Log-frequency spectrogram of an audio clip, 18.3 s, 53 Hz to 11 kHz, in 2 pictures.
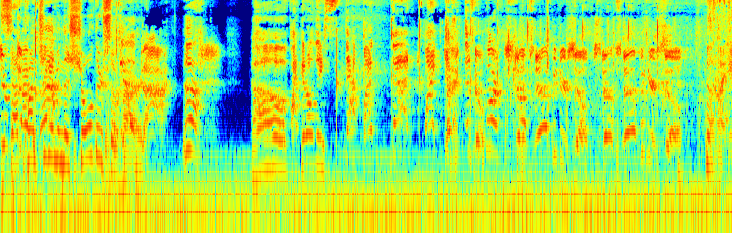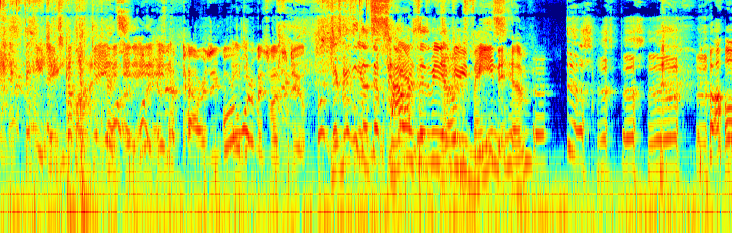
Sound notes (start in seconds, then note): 0.2 shouting; 6.2 snapping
